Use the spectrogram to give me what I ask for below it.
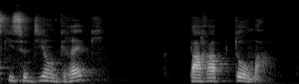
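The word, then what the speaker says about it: παράπτωμα: L'offense qui se dit en grec paraptoma. Paraptoma, P-A-R-A-P-T-O-M-A, et qui signifie déviation de la vérité ou alors méfait.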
